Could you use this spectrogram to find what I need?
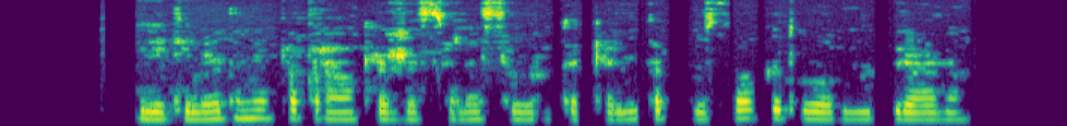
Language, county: Lithuanian, Vilnius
